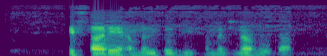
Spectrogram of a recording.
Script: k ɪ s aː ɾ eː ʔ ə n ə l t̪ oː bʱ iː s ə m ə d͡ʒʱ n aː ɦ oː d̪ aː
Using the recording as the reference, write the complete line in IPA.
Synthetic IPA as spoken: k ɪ s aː ɾ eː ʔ ə m ə l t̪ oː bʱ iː s ə m ə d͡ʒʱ n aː ɦ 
